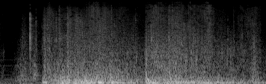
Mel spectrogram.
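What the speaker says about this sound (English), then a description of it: "you flew out of that explosion like an action movie hero" Explosion in the video game Summum Aeterna, a loud booming blast with a dense rumbling roar that swells at once and surges again midway, sustained crackling debris throughout, no talk.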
